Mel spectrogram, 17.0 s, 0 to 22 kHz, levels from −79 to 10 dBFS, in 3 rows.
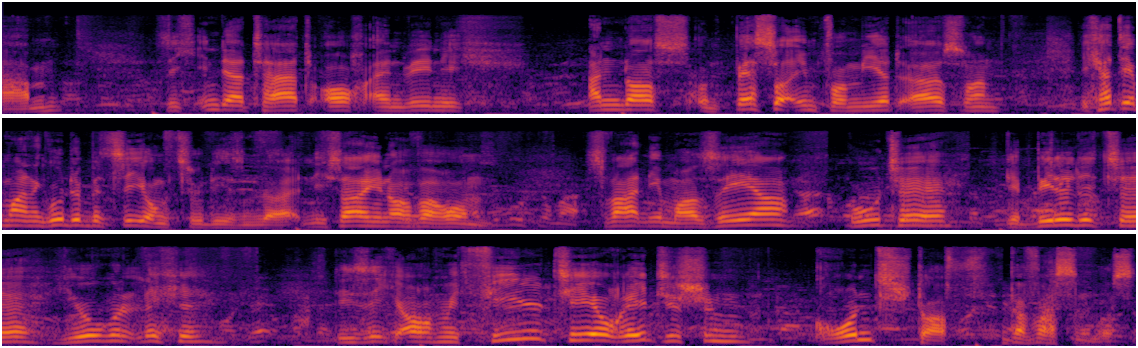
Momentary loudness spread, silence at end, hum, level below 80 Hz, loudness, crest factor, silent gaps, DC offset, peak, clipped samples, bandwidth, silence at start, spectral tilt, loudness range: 15 LU; 0 s; none; -60 dBFS; -21 LUFS; 20 dB; none; under 0.1%; -2 dBFS; under 0.1%; 14 kHz; 0 s; -2.5 dB/octave; 3 LU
